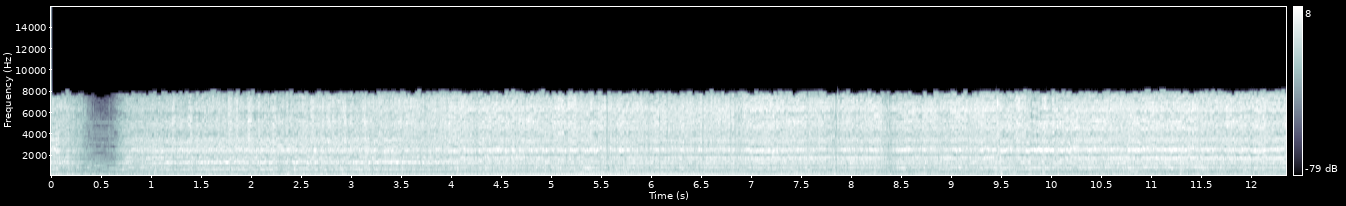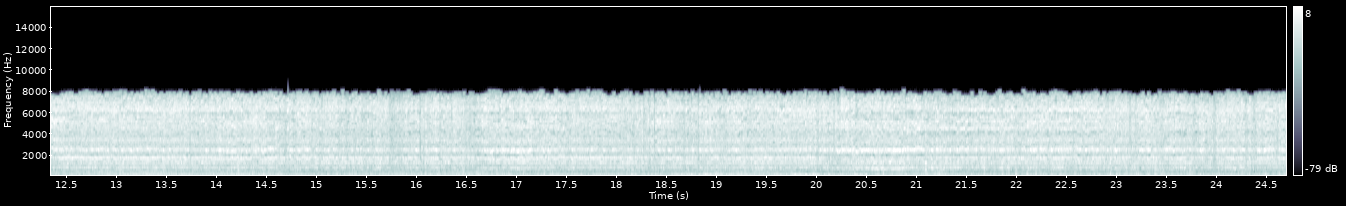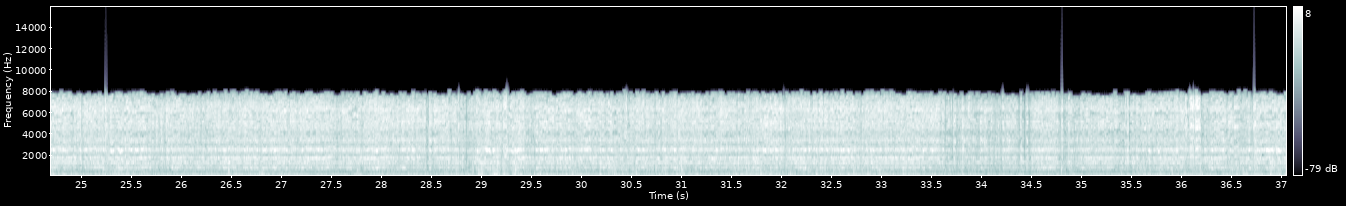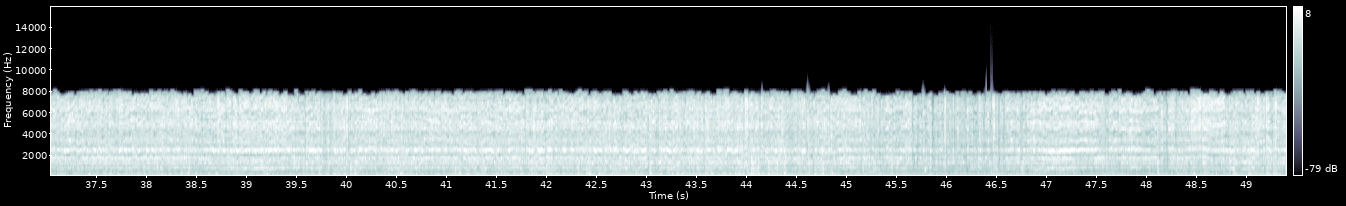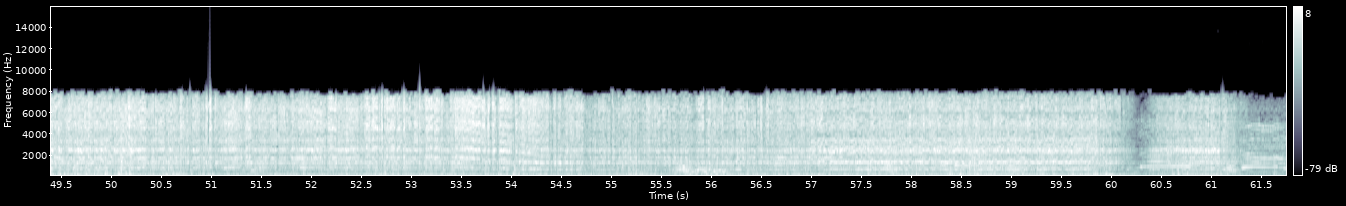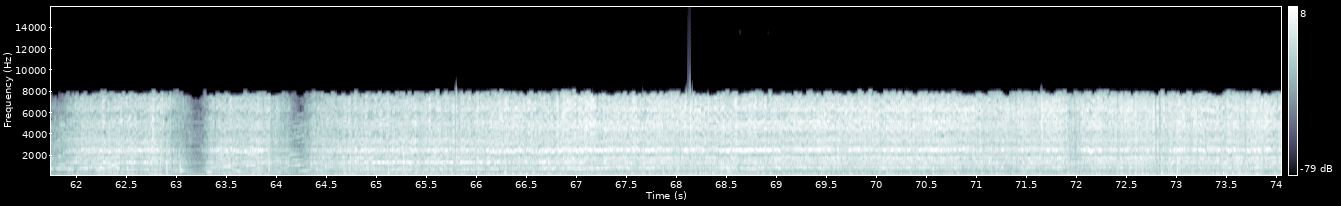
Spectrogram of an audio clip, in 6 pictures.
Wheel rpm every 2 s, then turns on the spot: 110, 170, 220, 230, 230, 230, 230, 230, 230, 230, 230, 230, 240, 230, 230, 240, 230, 230, 230, 230, 230, 230, 230, 230, 230, 230, 230, 170, 160, 140, 70, 80, 130, 210, 230, 230, 230.
none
